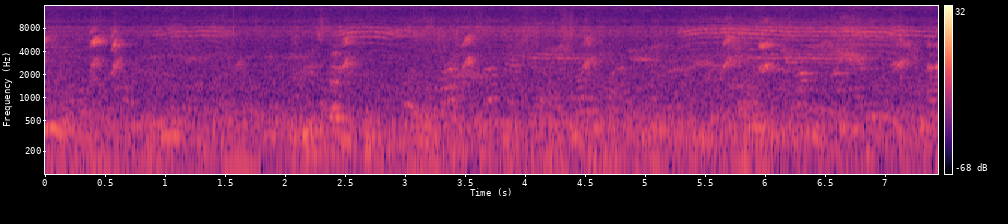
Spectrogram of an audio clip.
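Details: Birds in India chirping while feeding: short, high, sharp chirps and brief twittering notes scattered throughout, sometimes in quick pairs, over a steady low rumble with people talking in the background.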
